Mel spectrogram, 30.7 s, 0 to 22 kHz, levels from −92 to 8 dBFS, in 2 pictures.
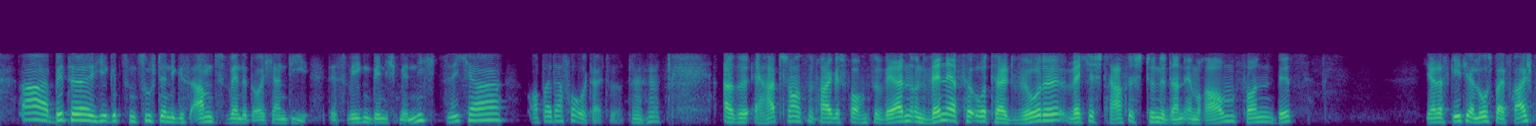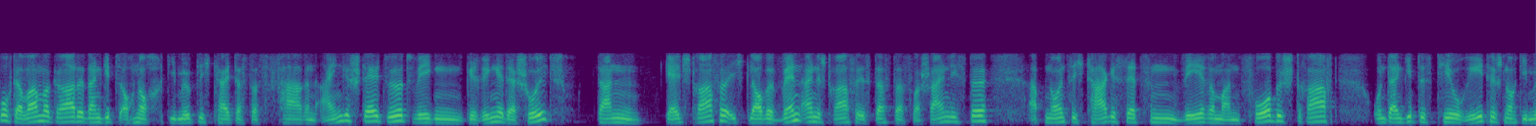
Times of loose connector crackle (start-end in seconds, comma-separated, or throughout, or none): none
